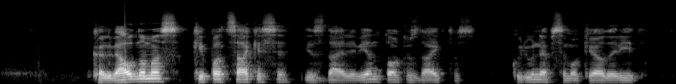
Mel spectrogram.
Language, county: Lithuanian, Klaipėda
